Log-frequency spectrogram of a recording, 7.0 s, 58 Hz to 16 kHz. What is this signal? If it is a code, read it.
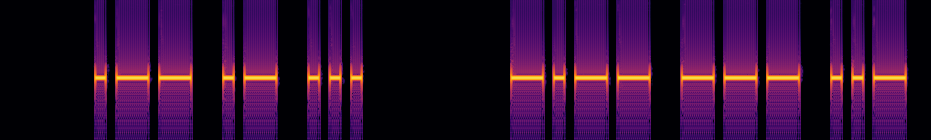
Morse code, heard as a keyed tone, about 15 wpm, 700 Hz. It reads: WAS YOU
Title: 2x Word-Spacing - Sentences from Top 300 Words - 15wpm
